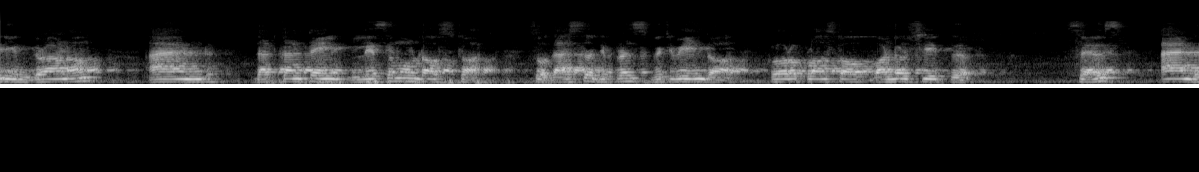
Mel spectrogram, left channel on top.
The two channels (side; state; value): right; silent; digital silence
